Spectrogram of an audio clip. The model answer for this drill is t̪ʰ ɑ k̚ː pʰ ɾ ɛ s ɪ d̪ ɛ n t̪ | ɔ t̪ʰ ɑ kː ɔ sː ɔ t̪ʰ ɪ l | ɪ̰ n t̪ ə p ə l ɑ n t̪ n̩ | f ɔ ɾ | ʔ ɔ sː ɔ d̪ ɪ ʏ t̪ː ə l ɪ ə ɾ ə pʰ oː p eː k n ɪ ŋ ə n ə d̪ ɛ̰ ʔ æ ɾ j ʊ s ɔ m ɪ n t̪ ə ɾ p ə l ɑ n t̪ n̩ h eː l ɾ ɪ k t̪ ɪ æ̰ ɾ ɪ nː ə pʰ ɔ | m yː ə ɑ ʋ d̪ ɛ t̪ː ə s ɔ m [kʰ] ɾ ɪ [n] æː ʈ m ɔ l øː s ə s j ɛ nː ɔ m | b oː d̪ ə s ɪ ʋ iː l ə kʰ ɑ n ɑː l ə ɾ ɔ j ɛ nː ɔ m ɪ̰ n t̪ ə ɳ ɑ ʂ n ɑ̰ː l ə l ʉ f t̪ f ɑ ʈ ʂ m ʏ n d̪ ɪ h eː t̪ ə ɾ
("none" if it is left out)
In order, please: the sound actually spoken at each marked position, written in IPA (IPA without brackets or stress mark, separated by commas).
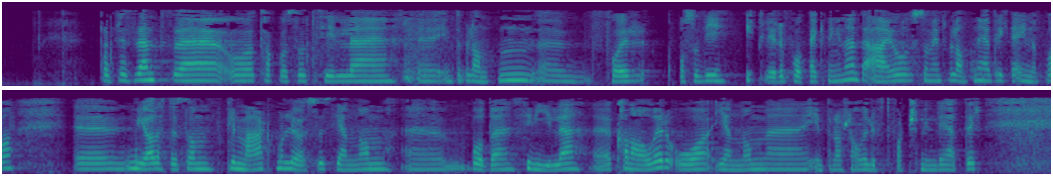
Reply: pʰ, m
